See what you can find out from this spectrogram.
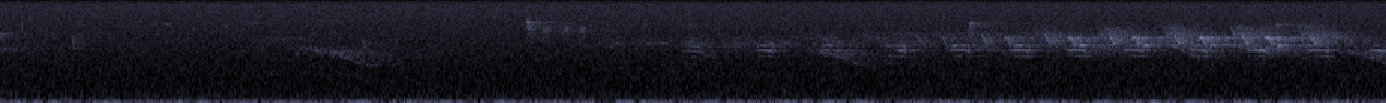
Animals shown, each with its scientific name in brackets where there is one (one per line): Veery (Catharus fuscescens)
Ovenbird (Seiurus aurocapilla)
Red-breasted Nuthatch (Sitta canadensis)
Black-capped Chickadee (Poecile atricapillus)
